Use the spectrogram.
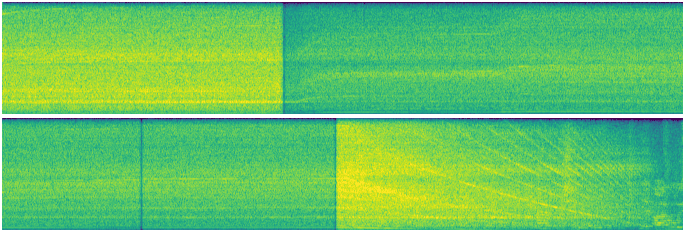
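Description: Food processor pureeing vegan Thai green curry paste: a loud, steady motor whine that drops to a lower, quieter hum, then surges back to full power before spinning down at the end.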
